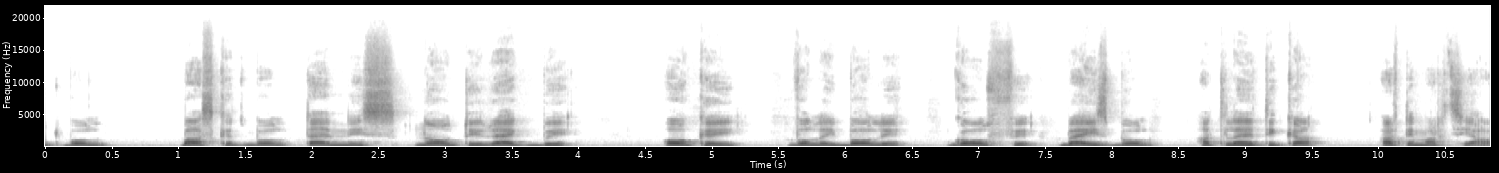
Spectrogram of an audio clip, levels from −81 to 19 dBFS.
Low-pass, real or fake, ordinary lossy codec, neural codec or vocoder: 19.8 kHz; fake; none; vocoder, 48 kHz, 128 mel bands, Vocos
